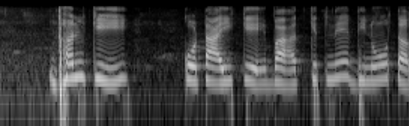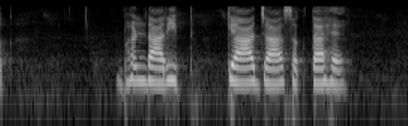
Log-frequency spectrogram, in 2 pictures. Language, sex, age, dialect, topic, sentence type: Hindi, female, 18-24, Marwari Dhudhari, agriculture, question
